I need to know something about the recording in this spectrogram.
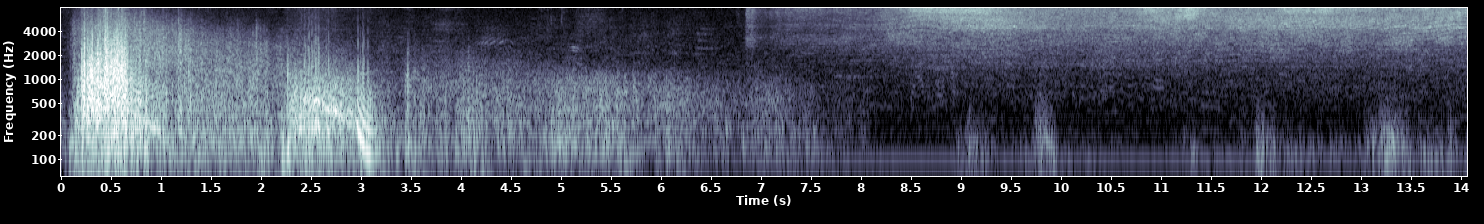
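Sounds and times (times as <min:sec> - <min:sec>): fog machine hissing: 0:06.9 - 0:14.0.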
